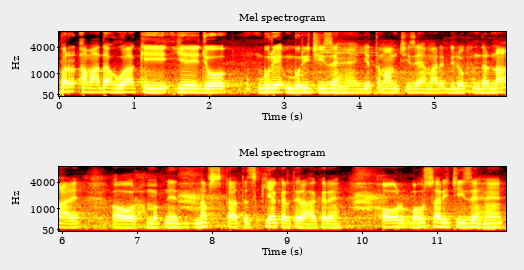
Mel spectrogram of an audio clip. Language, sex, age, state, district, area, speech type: Urdu, male, 18-30, Uttar Pradesh, Saharanpur, urban, spontaneous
